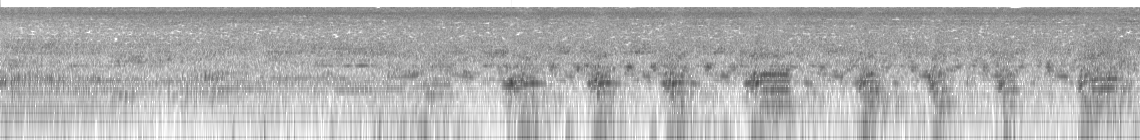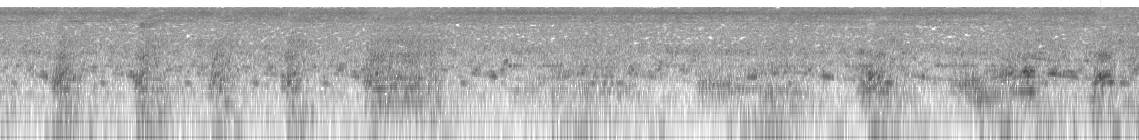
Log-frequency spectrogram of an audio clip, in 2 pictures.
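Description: Race-tuned Suzuki Satria two-stroke underbone engine running through its exhaust. From about four seconds in the throttle is blipped over and over, about one and a half times a second, the pitch rising and falling with each rev.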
